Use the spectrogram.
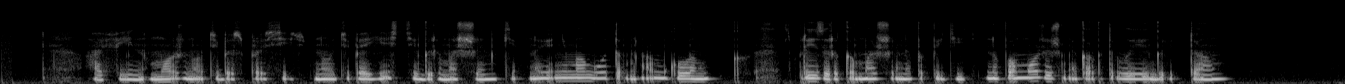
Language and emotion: Russian, sad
